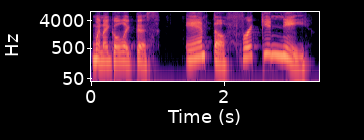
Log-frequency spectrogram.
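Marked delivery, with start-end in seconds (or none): 1.4-3.2 slow, deliberate, angry tone. Showing how she sounds when mad at Anthony: imitating her own mad voice. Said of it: "Anthony knows when I'm mad".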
